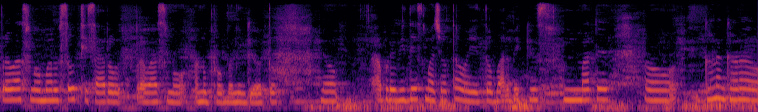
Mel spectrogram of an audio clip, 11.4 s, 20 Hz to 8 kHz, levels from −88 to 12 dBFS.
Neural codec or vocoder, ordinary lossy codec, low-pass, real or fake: none; none; 7.2 kHz; real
